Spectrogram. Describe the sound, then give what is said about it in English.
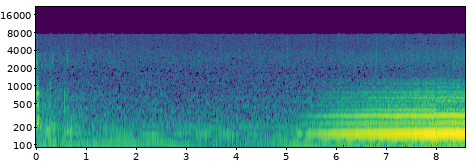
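Paul Temple's stolen car hums steadily at first, then revs up and accelerates, its pitch rising and growing louder toward the end as the vehicle picks up speed. “Yeah, she goes like a bird.”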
